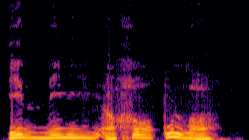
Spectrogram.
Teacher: Pada bacaan ini ada huruf nun yang bertasdid. Huruf nun yang bertasdid ini harus dibaca guna, yaitu dibaca dengung ke hidung. Panjang dengungannya sekitar 1 alif setengah atau tiga ketukan.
